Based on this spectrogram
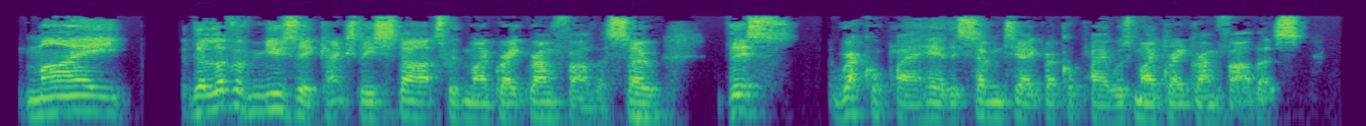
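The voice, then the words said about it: British accent. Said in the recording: “You can probably detect, but from my accent, I'm not local to you ... I'm based in the UK. I live in London.”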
